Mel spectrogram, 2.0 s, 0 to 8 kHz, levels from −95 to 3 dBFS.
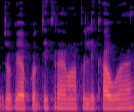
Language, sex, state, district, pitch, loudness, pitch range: Hindi, male, Bihar, Bhagalpur, 120 Hz, -33 LUFS, 115-125 Hz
